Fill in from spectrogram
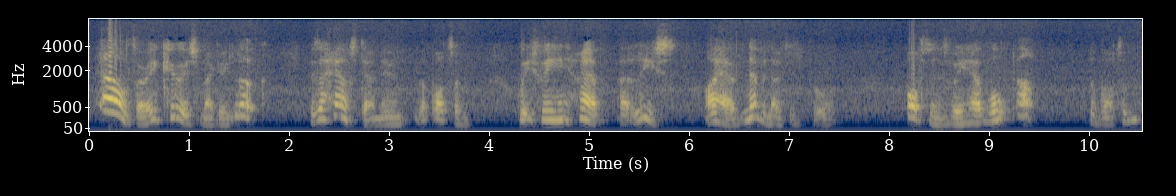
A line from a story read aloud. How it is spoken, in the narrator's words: Alice exclaimed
